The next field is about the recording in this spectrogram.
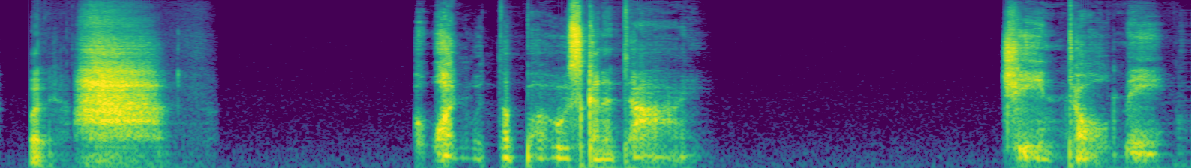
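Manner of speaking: hushed, airy whisper with lots of breath. A character with foul breath whispers to you, in a breathy whisper. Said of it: "he whispers to you very breathily".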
